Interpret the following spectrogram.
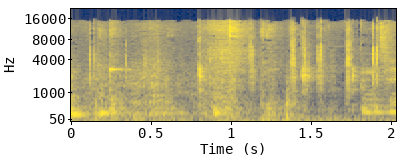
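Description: Irregular small clicks and taps from objects being handled close to the microphone, with a few brief faint voice sounds.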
